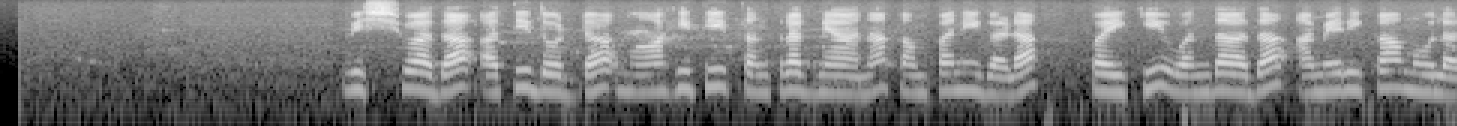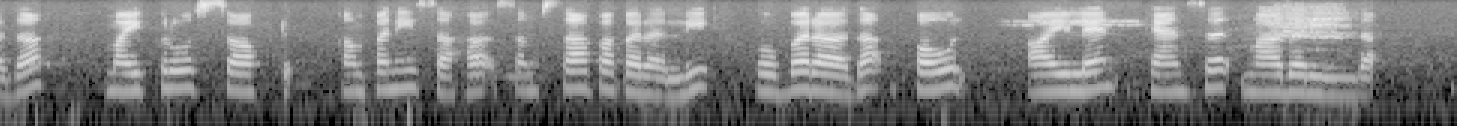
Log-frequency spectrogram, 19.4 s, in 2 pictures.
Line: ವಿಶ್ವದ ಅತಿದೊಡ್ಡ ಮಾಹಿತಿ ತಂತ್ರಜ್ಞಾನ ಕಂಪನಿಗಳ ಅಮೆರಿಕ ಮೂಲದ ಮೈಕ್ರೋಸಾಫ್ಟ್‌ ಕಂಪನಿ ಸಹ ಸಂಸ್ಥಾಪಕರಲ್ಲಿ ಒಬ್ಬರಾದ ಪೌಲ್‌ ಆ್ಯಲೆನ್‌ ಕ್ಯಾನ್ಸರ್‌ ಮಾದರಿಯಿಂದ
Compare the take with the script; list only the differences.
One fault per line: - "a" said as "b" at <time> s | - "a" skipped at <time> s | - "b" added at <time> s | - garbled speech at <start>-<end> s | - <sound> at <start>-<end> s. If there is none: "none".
- "ಪೈಕಿ ಒಂದಾದ" added at 7.3 s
